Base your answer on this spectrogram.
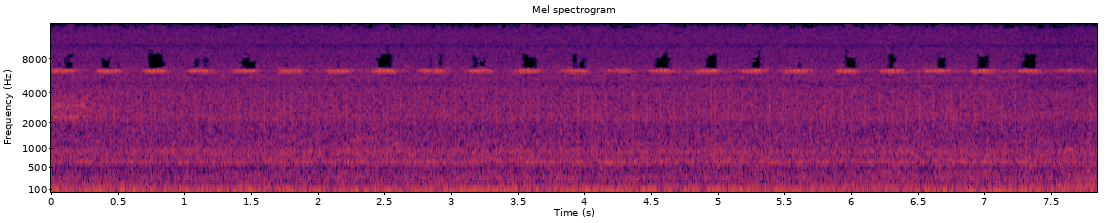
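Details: Cricket giving a rapid series of thin, high chirps, evenly repeated roughly three times a second, with loud low air rumble and growling noise underneath.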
